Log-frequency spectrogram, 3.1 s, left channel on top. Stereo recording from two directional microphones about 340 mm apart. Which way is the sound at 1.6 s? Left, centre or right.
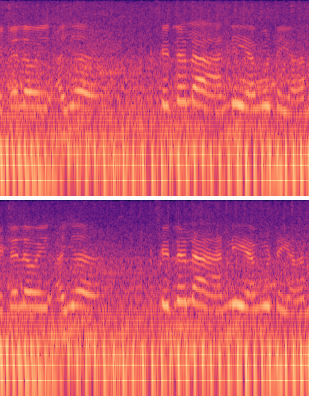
Centre.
